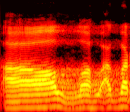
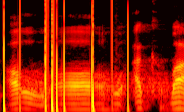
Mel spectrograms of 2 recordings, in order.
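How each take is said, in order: First: The first vowel of Allahu is drawn out long. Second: The first vowel of Allahu is kept short. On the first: It asks whether God is great. The speaker calls it wrong. "Kalau dipanjangkan alifnya itu enggak sah" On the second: It states that God is great. The speaker calls it right. "Jangan dipanjangkan alifnya"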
